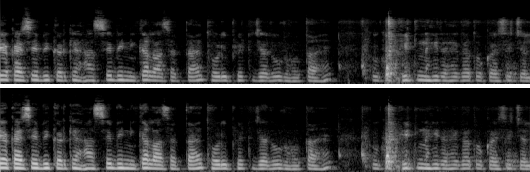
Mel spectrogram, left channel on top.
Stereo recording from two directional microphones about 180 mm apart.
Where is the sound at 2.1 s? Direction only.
20° right (ahead or behind).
